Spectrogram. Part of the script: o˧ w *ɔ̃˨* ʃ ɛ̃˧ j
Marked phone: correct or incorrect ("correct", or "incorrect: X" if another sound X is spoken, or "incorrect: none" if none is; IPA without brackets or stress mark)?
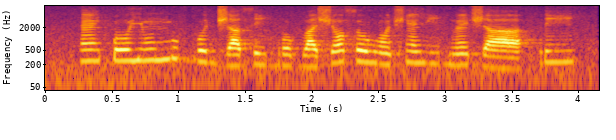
correct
